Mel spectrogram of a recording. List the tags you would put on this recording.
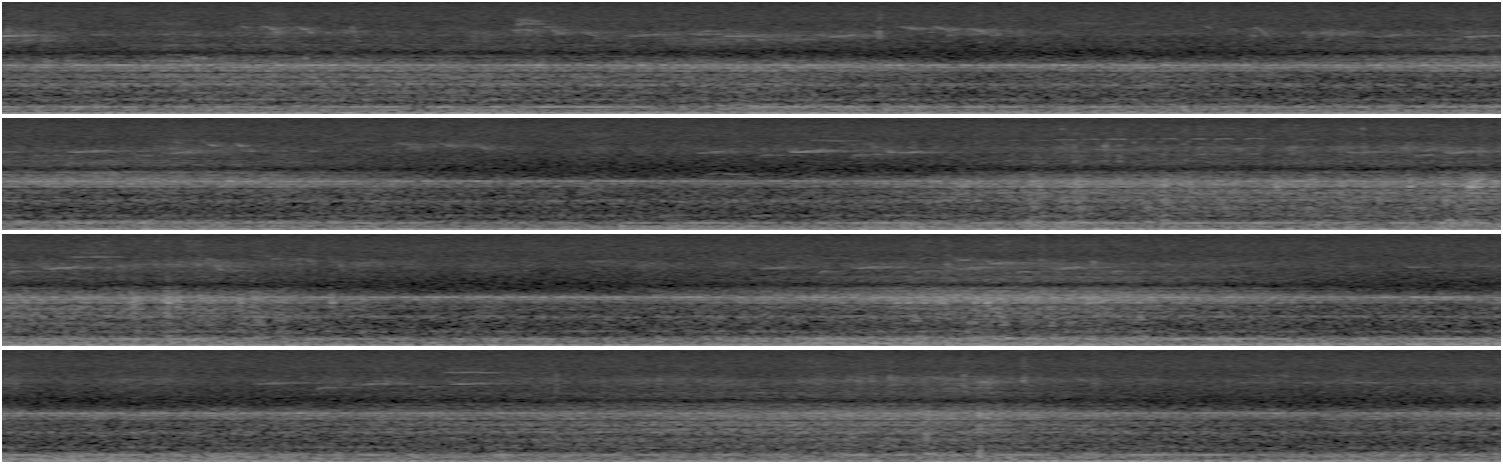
Soundscapes > Nature
alice-holt-forest
phenological-recording
modified-soundscape
artistic-intervention
sound-installation
weather-data
field-recording
raspberry-pi
soundscape
nature
natural-soundscape
data-to-sound
Dendrophone

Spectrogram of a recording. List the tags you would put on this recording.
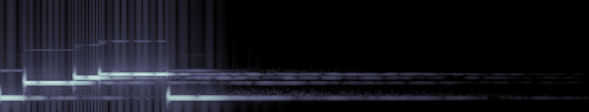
Instrument samples > Piano / Keyboard instruments
Sci-Fi
Strange
Unusual

